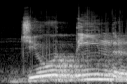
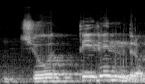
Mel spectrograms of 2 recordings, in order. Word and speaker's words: ज्योतिरिंद्र: है आगे देखते हैं ज्योतिंद्र नहीं होता है ज्योतिरिंद्र होता है ज्योतिरिंद्र होता है यह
